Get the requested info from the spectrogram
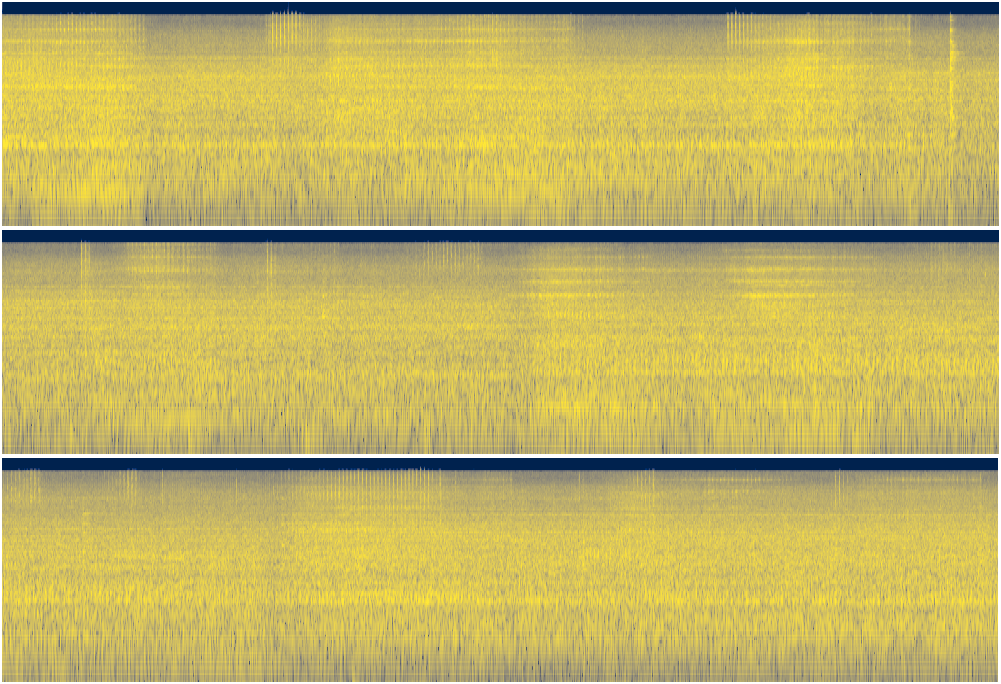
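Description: Wood lathe running, with a hand-held turning chisel cutting into the spinning wooden blank: a steady scraping hiss of the cut over the machine's running. A single sharp click comes about a third of the way through.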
